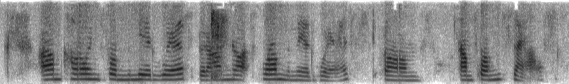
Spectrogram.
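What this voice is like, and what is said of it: Tennessee Southern accent. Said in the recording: “I thought I detected a Tennessee accent.”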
